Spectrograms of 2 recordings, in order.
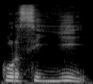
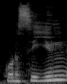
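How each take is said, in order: First: The word ends in the vowel i. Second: The word ends in the sound un. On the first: The speaker calls it right. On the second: The speaker calls it wrong. "കുർസിയുൻ എന്നല്ല വരിക"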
